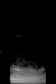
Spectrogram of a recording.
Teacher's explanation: Jadi kalau misalkan yang rounded, yang seperti eh, setengah lingkaran, itu lips, where the corners of the lips are brought toward each other and the lips push forward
